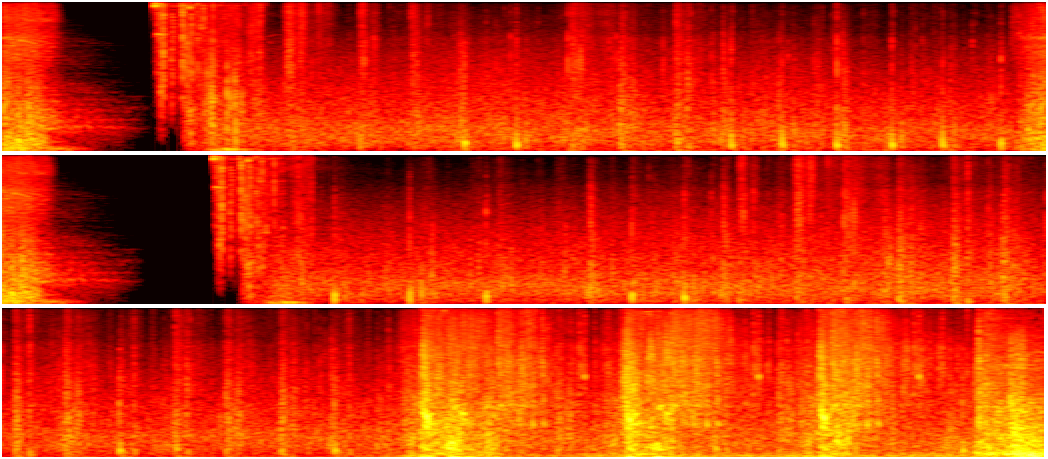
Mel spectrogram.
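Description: Footsteps tread steadily on stone paving.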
